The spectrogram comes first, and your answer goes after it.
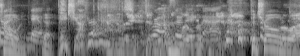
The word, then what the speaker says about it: Patreon: We are thinking about Patreon. We're working on. I can't say it. Someone else pronounce it. I'm too stupid. You I did call it it right. Patron.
